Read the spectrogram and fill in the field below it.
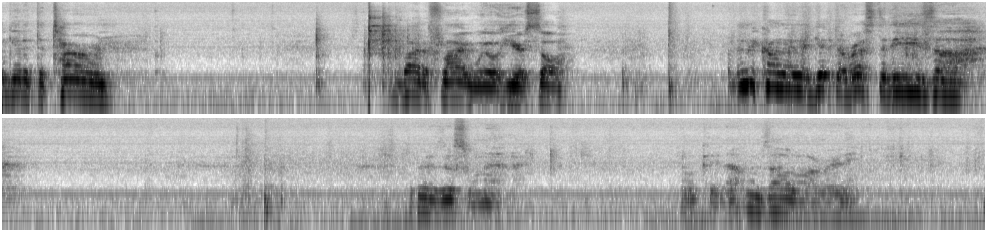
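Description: An elderly man talks calmly close by, explaining.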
